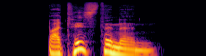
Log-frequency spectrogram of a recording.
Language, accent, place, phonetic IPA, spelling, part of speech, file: German, Germany, Berlin, [baˈtɪstənən], batistenen, adjective, De-batistenen.ogg
- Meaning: inflection of batisten: 1. strong genitive masculine/neuter singular 2. weak/mixed genitive/dative all-gender singular 3. strong/weak/mixed accusative masculine singular 4. strong dative plural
